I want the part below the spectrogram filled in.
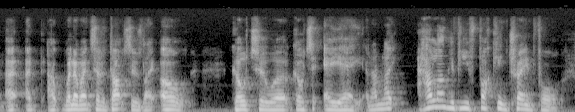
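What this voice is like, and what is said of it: Distinct accent. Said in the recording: “I love the accent too... we got an accent to him too... yours sounds great, but we sound different to you”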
